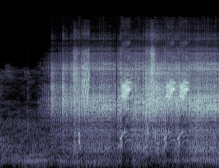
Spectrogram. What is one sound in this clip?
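Blows land in a quick fight, with thuds and swishes.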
